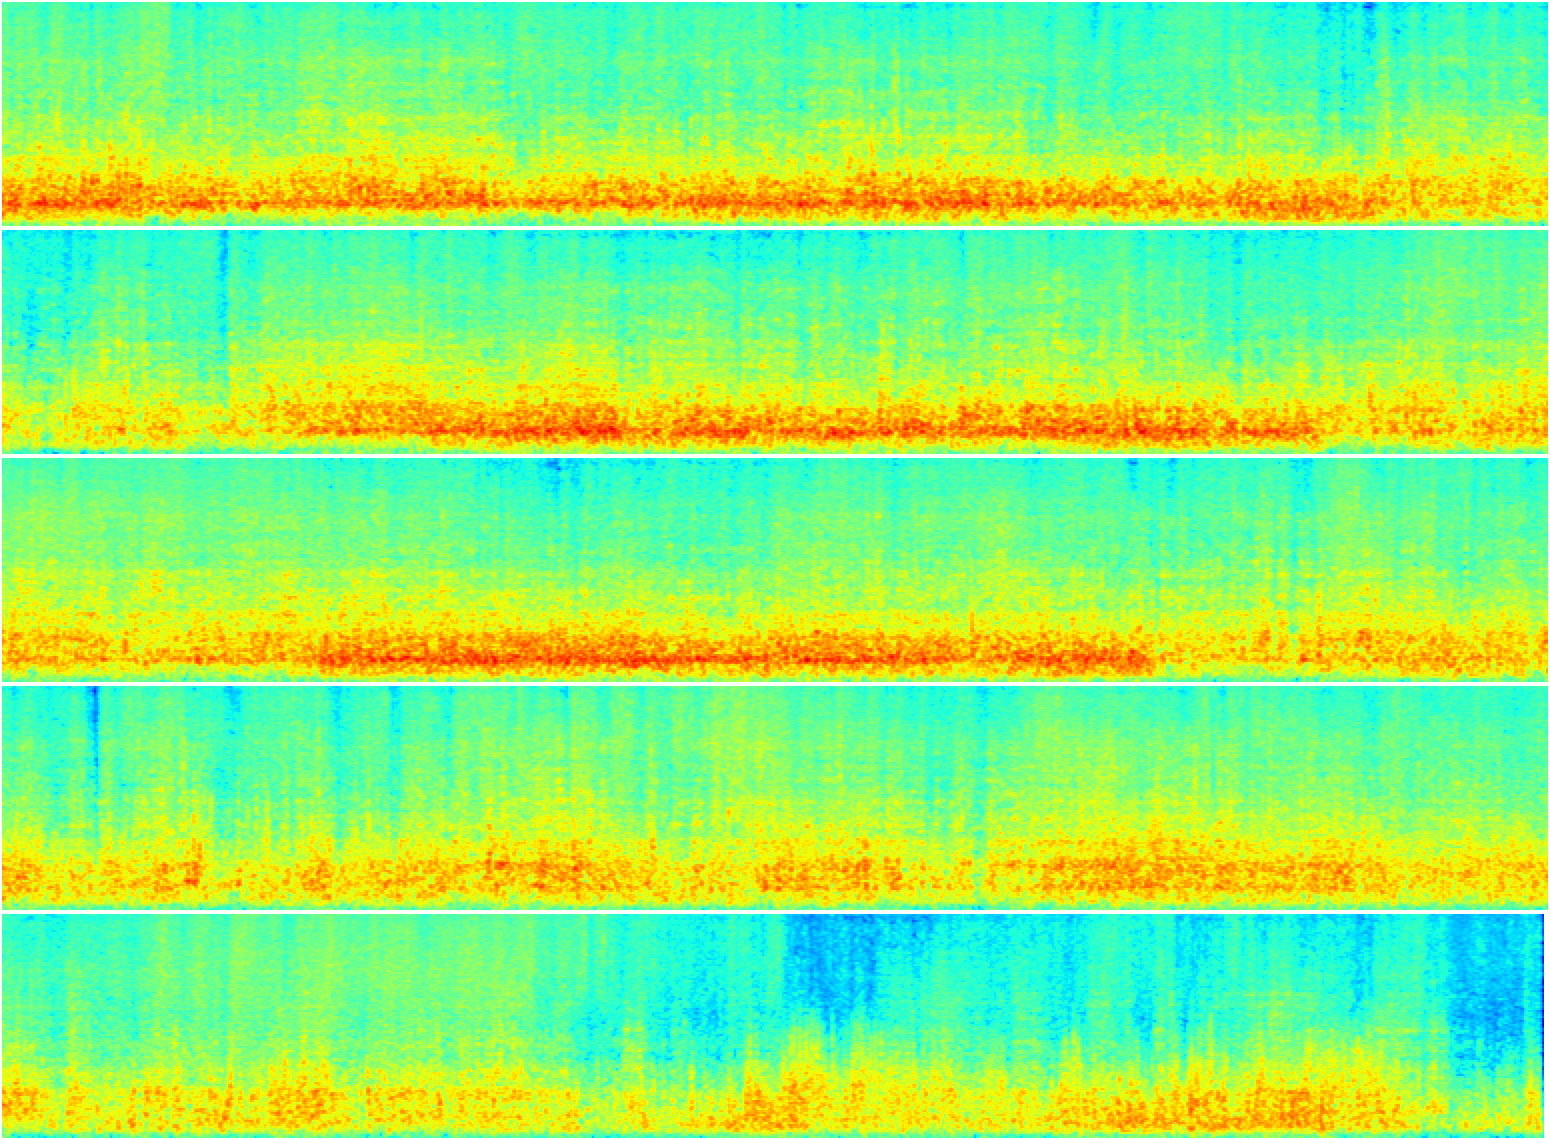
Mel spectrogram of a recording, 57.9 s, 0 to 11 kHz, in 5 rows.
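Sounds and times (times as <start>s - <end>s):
toboggan scraping over snow: 0.0s - 57.9s.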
